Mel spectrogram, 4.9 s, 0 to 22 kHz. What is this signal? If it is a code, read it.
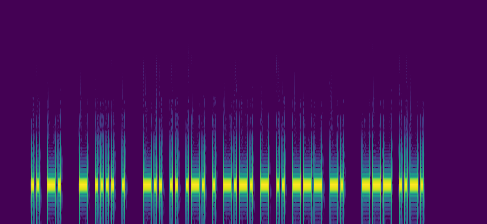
Morse code, heard as a keyed tone, about 44 wpm, 700 Hz. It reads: IN THE DIRECTION OF
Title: Sets of 4 Words 45wpm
